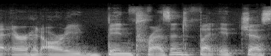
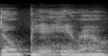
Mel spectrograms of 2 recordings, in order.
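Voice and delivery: put-on Australian accent; 2 semitones lower than usual. Quoting a line while talking about film scenes, in a Richard Norton impression. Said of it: "Your Richard Norton's pretty good".

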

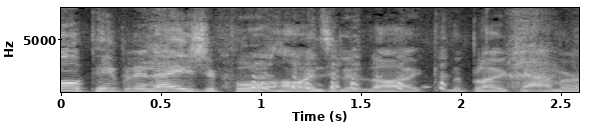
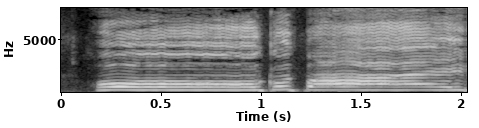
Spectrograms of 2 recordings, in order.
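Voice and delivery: very high put-on Taiwanese accent, stretched "oh"; 3 dB louder than usual. Taking turns saying goodbye in country accents, in a put-on Taiwanese accent. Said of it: "And I'll do Taiwan".

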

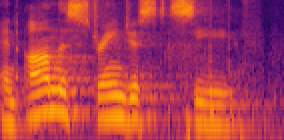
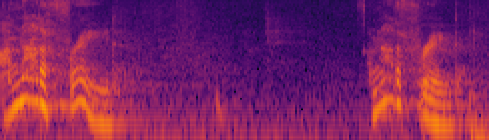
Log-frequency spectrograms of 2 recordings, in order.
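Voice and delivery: faint, weak, gravelly whisper, very hushed; 6 semitones higher, 13 dB quieter than usual. Retelling an old man's words in the hospital: imitating a gravelly weak whisper. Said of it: "in a gravelly, weak whisper".

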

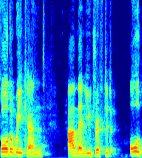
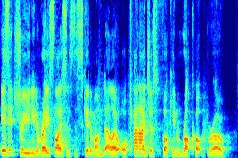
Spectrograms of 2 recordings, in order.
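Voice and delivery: normal talking voice

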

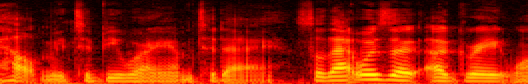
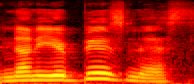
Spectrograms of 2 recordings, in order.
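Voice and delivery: put-on unfriendly tone, louder and higher; 4 semitones higher, 4 dB louder than usual. Retelling what a man said on his bad days, imitating an unfriendly reply. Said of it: "He didn't say it so friendly".

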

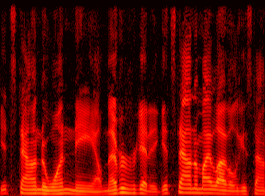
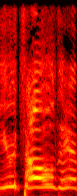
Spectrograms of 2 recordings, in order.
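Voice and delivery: acted-out furious, very loud, shrill angry yell; 16 dB louder than usual. Retelling a man accusing the speaker's mother of spoiling the surprise, imitating an angry accusation. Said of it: "looked like he was going to punch her".

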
